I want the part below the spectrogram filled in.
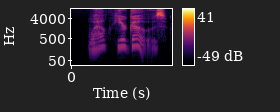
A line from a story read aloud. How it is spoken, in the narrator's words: murmured Tommy to himself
